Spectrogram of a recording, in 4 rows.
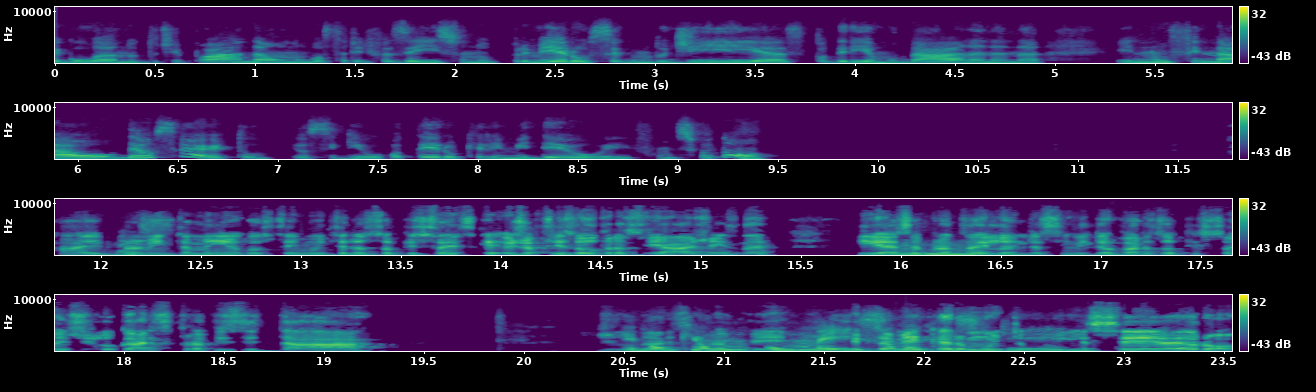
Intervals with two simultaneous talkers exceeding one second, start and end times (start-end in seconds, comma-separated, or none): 20.5-22.8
